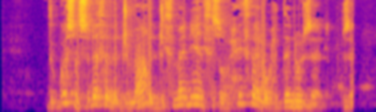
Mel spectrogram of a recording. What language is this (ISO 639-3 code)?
kab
